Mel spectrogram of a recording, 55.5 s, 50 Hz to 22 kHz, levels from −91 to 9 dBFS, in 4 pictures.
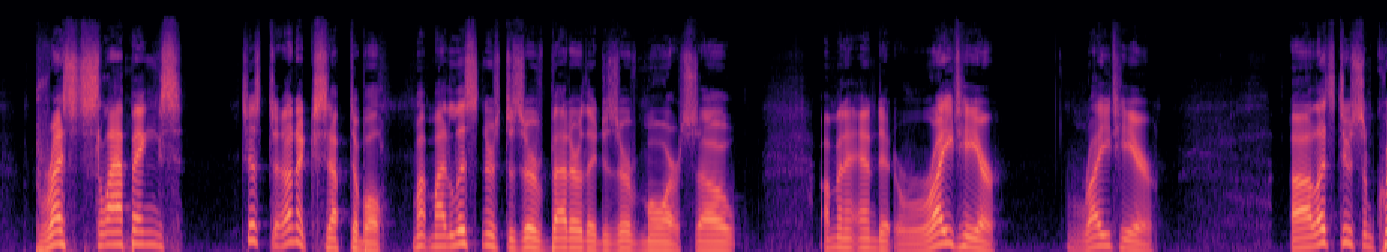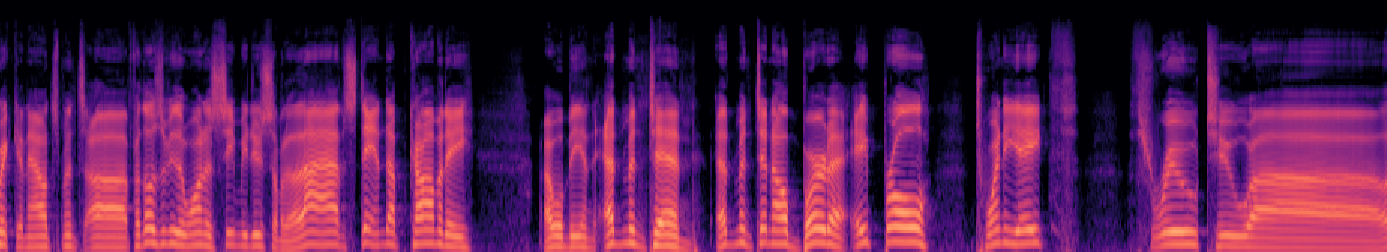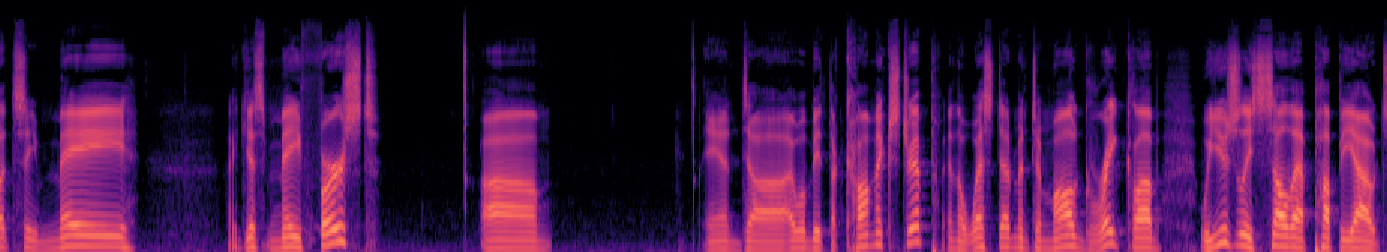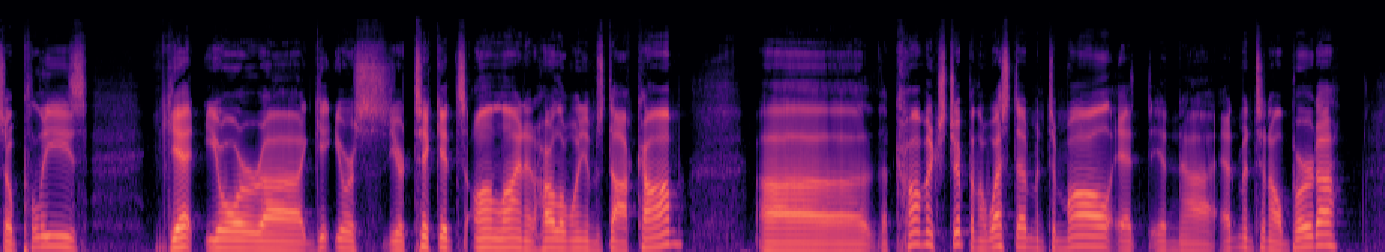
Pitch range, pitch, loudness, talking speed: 120-170 Hz, 145 Hz, -20 LUFS, 120 wpm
